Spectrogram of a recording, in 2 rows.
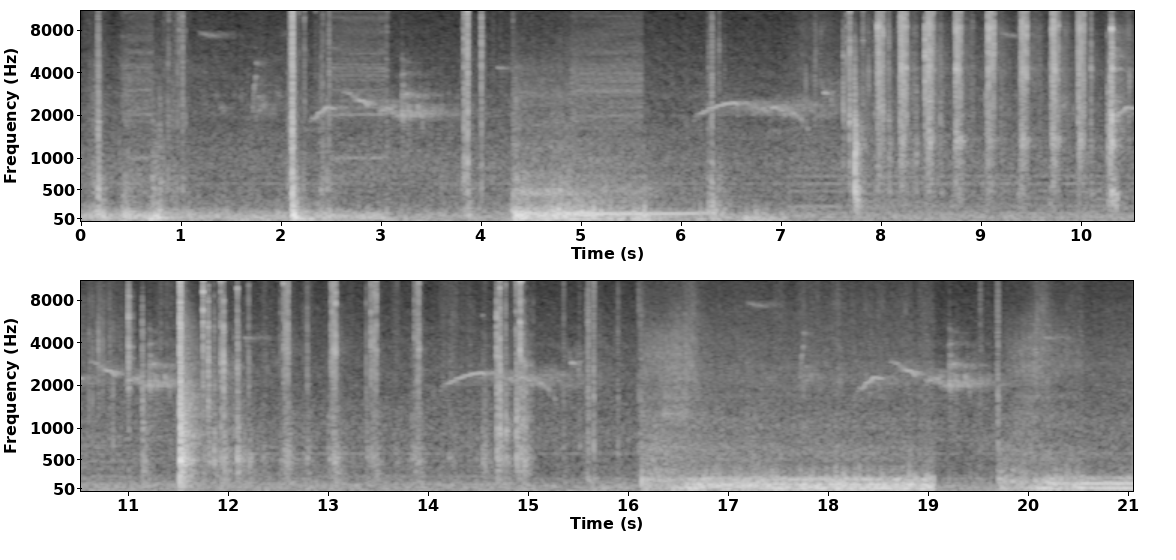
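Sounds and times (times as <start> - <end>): short squeaks: 5.4 - 16.5
metallic clicks and clinks: 7.6 - 15.1.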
